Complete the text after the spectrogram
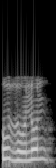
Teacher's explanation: زال کو نرمی کے ساتھ ادا کریں گے، اس میں سیٹی کی آواز پیدا نہ ہو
